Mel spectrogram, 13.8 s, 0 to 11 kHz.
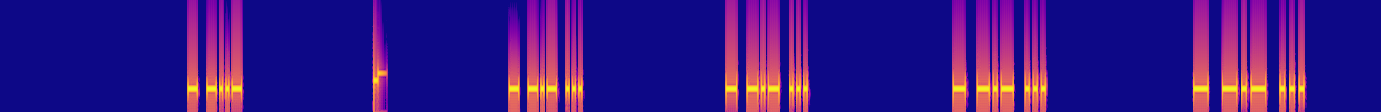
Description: Morse code, heard as a keyed tone, about 34 wpm, 700 Hz. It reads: TX TKS TKS TKS TKS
